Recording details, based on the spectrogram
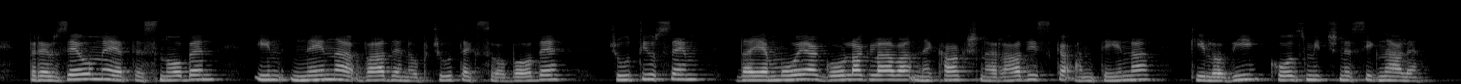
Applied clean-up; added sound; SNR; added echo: none; none; none; none.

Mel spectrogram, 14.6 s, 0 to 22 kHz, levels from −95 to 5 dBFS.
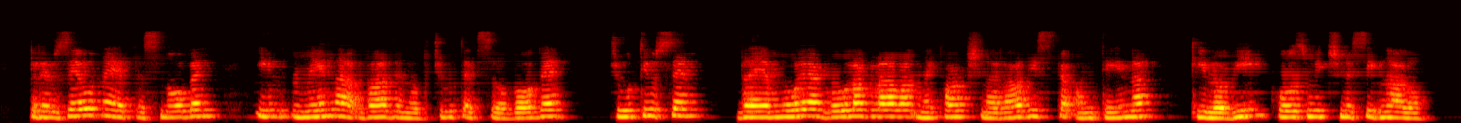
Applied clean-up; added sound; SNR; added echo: neural mask model DeepFilterNet 3.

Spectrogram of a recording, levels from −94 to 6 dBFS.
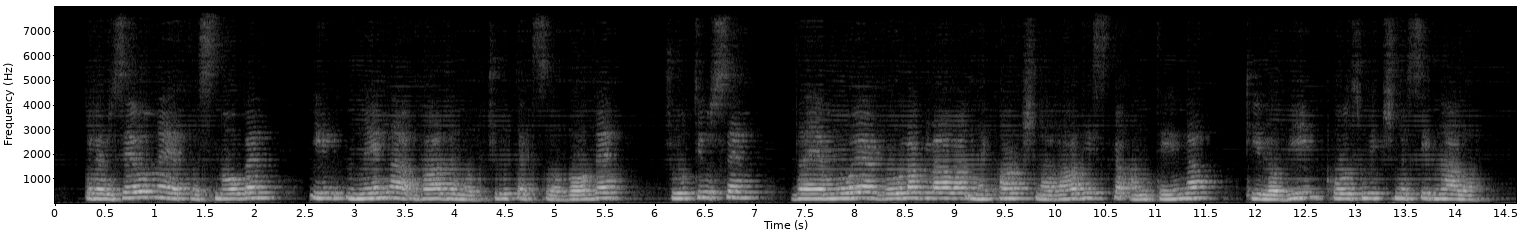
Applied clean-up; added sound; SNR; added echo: neural separator model SepFormer DNS4.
